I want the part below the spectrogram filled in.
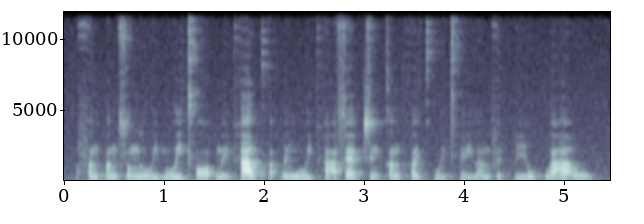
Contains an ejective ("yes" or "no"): no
